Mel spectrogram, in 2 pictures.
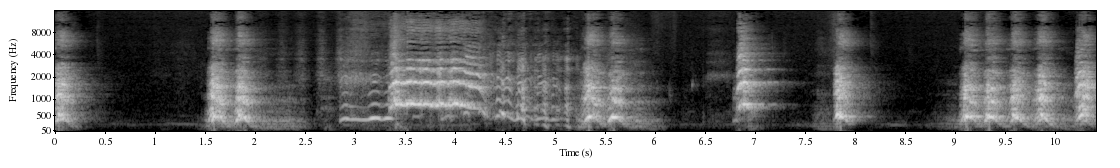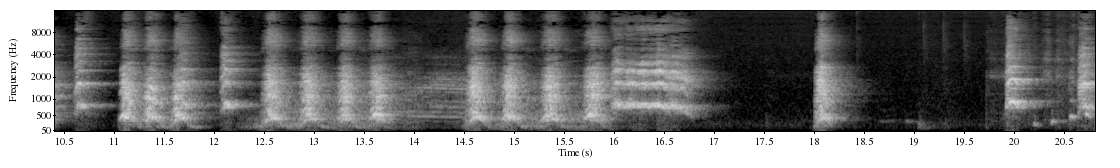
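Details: Doberman scared by a prank barks over and over in long clustered volleys, some barks drawn out and strained, others short and sharp, with brief gaps of silence throughout.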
